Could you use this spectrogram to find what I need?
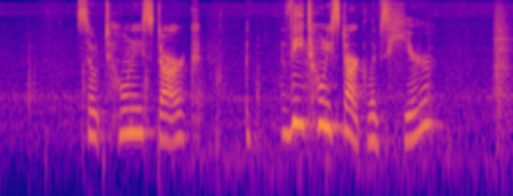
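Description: A young woman asks a question in a surprised voice.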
